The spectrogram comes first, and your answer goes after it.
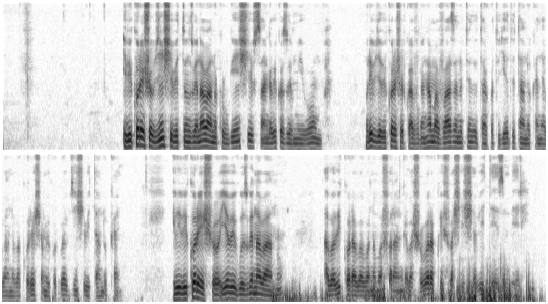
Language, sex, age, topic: Kinyarwanda, male, 25-35, education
